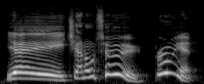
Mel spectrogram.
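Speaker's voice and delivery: high-pitched, delighted celebration; gleeful cheer. Real, not acted. Tester cheers as channel two shows up, gleeful. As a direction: cheer the gadget for getting it right.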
